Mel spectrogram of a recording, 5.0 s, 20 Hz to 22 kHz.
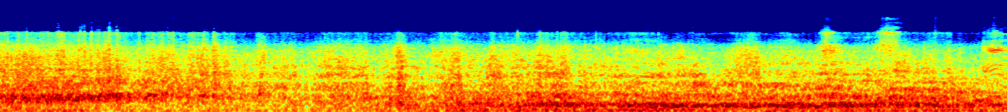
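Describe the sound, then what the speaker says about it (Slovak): A Eurofighter twin-engine delta-wing fighter jet roars past during an air show in Slovakia, a loud, broad, steady jet rush that stays strong throughout. "Je to dvojmotorové viacúcelové stíhacie lietadlo 4. generácie s delta krídlom"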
